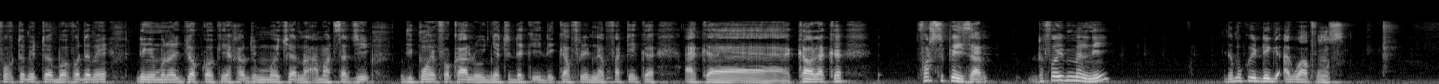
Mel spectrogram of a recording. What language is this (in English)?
Wolof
